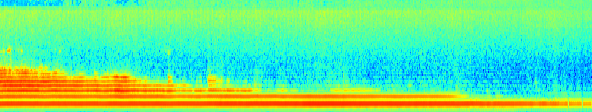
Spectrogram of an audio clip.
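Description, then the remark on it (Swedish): During a breathing exercise, a single voice holds a long, steady chanted Om, a low humming tone with rich overtones that slowly softens into a closed-mouth hum, sustained for nearly nine seconds before fading slightly at the end. “Det här var ett sätt att vibrera med ljud för att Eh, få en positiv effekt i kroppen.”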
